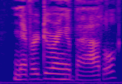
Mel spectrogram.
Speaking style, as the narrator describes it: Carter asked

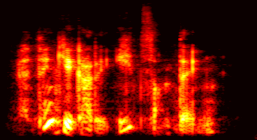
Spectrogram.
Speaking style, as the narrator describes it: Simmons mutters

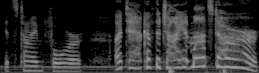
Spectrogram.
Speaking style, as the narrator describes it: John says solemnly

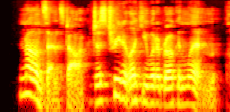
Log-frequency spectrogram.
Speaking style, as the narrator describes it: Clint says cheerfully

